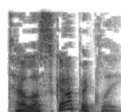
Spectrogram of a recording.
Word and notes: telescopically: British English

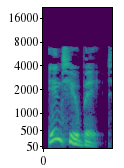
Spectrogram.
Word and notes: intubate: British English

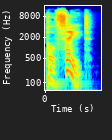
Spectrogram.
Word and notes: pulsate: British English

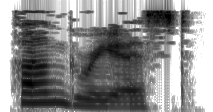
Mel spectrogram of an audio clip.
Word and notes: hungriest: British English

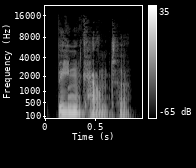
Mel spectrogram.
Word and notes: bean counter: British English

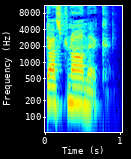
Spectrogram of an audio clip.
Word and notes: gastronomic: American English

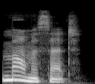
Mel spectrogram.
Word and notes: marmoset: British English

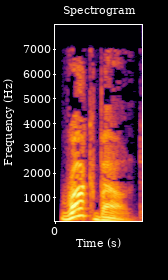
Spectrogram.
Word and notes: rockbound: British English

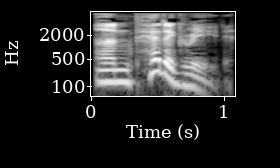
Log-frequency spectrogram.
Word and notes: unpedigreed: British English

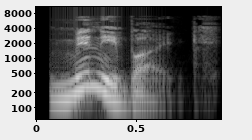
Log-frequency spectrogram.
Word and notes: minibike: British English

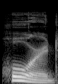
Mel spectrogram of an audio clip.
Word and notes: horde: American English

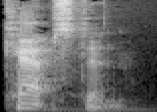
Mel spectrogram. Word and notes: capstan: American English

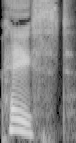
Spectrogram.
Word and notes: paste: American English

